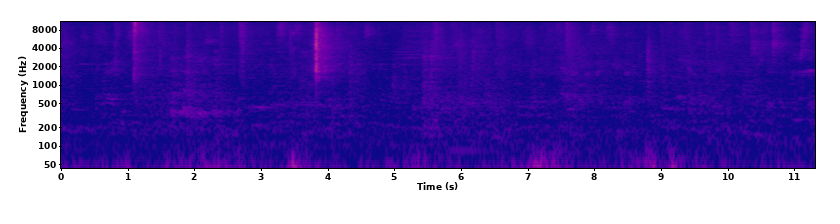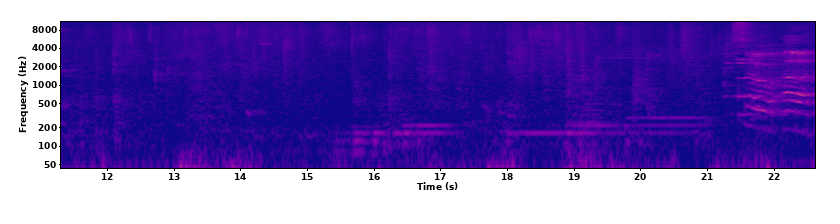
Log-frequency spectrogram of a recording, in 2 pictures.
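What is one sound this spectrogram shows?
A seated audience murmurs and chatters quietly in a large echoing hall.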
